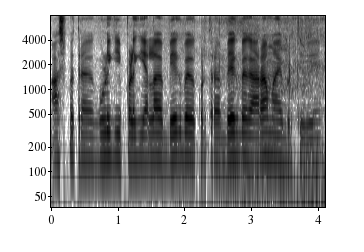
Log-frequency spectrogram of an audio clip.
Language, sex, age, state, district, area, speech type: Kannada, male, 18-30, Karnataka, Dharwad, rural, spontaneous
